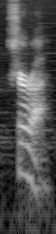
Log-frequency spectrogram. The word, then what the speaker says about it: Truro: So Dawn is saying where she lives is called Truro, but Yep. the local pronounce it Shura.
